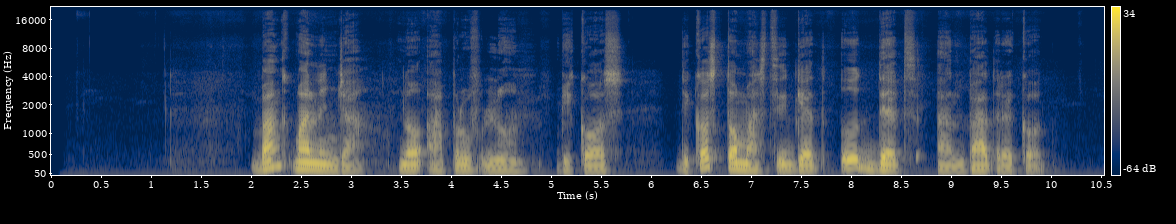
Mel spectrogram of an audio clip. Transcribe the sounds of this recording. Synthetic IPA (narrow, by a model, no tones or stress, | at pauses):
bãŋkmaned͡ʒa | noʔapɾuvlon | bikɔs | dikɔstɔmastilɡɛtɡodɛtãnbadɾɛkɔ̰d̚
